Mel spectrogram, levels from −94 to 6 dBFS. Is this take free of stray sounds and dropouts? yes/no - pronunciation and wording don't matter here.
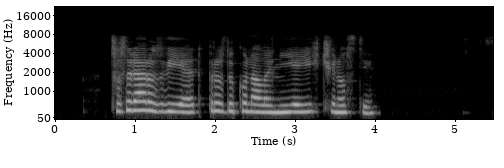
yes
